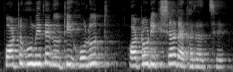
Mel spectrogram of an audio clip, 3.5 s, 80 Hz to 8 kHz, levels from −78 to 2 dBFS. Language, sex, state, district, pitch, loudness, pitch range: Bengali, female, West Bengal, Alipurduar, 320 Hz, -13 LUFS, 280-340 Hz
